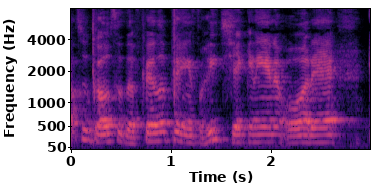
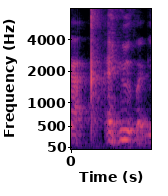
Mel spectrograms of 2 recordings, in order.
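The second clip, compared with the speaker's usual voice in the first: ordinary delivery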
